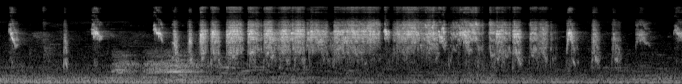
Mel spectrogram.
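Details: Caged-bird stimulation recording of a weaver: a few scattered sharp notes open, then a continuous high sizzling, buzzy warble for about three seconds, then quick chips that trail off.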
